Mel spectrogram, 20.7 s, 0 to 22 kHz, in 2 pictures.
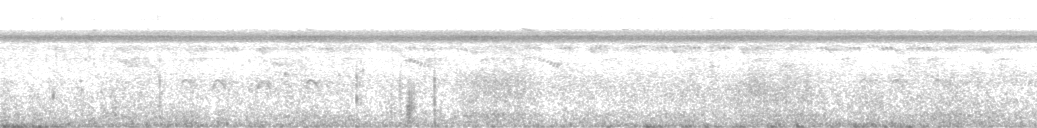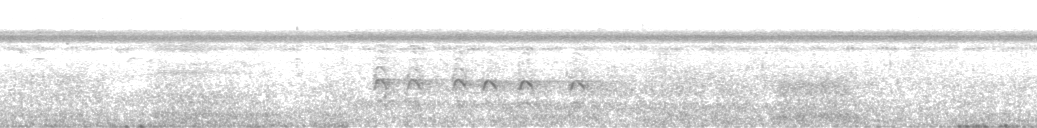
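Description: Faint woodland ambience: a steady, high insect chorus, with a bird calling in a quick run of about six short notes some 14 seconds in and again near the end.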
